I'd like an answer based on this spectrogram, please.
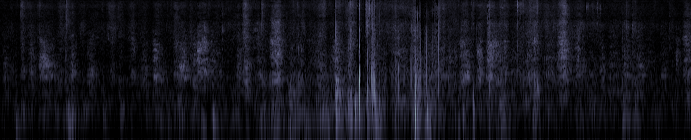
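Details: Pet dogs, including one named Vinnie, play fighting at home: rapid breathy panting and huffing bursts, roughly two per second, with scuffling noises and a few louder snorts midway.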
